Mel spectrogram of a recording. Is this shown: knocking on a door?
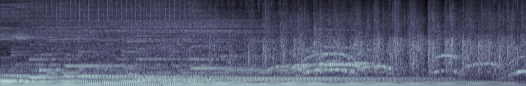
no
